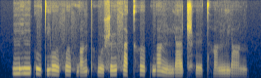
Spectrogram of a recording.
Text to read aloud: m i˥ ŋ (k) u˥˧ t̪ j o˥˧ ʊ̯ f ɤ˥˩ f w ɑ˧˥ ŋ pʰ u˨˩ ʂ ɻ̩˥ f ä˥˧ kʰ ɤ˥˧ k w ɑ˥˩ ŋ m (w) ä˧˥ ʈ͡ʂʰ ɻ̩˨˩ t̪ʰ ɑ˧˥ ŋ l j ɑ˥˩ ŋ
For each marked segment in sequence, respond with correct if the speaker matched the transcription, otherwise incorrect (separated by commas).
correct, incorrect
